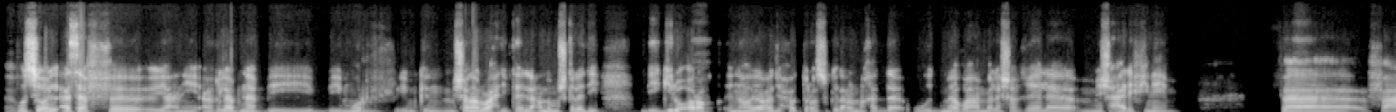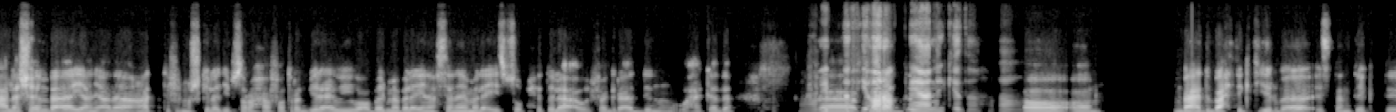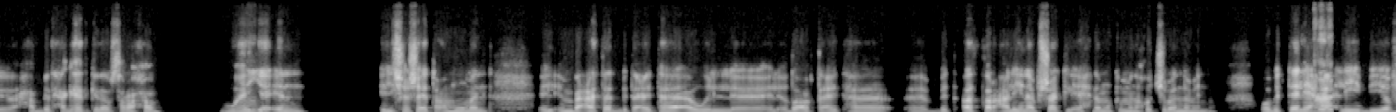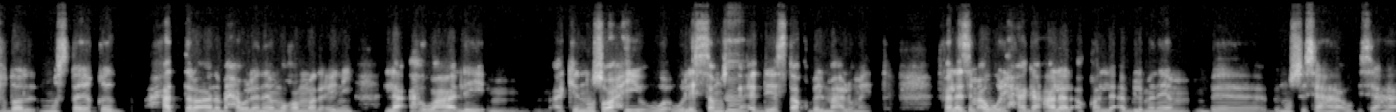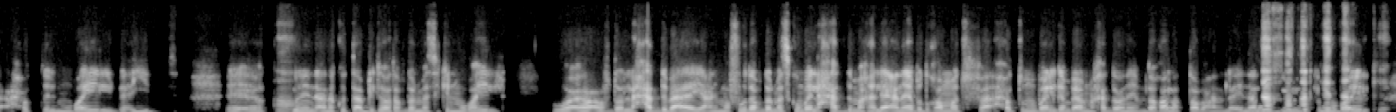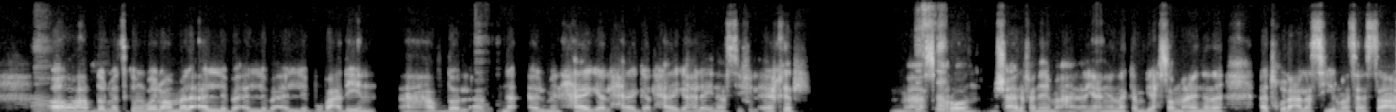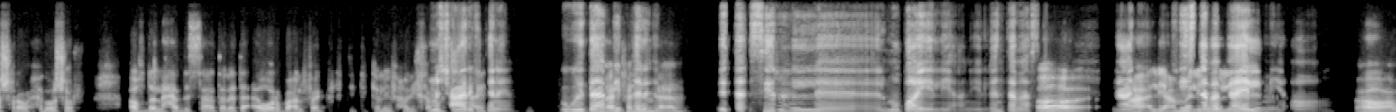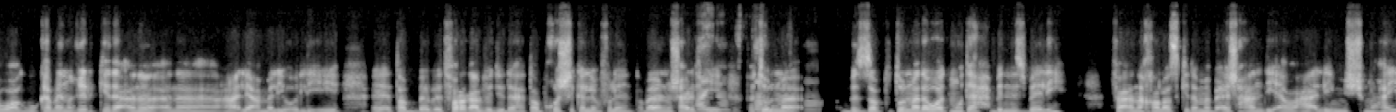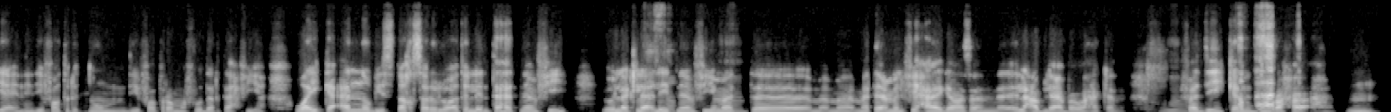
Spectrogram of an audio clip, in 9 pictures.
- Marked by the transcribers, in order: tapping
- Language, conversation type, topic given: Arabic, podcast, إيه الطقوس البسيطة اللي بتعملها عشان تهدى قبل ما تنام؟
